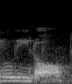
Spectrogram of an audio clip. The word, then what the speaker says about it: Lidl: a little all Lidl I always hear people pronounce it little but I think in the commercial they say Lidl when I tell you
